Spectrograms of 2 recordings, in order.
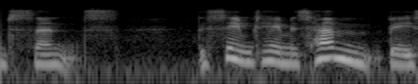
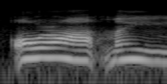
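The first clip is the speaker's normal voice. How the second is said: put-on Scouse accent; 5 semitones higher, 8 dB louder, slower than usual. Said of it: "he just doesn't have that".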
